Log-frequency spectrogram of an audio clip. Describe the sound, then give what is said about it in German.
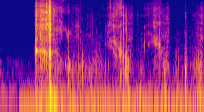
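Someone biting into an apple: two sharp, crisp crunches in quick succession, followed by softer, irregular chewing. “Da beißt jemand in den Apfel. Und wenn man in einen Apfel beißt, dann arbeiten sie, unsere stärksten Muskeln, unsere Kaumuskeln.”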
